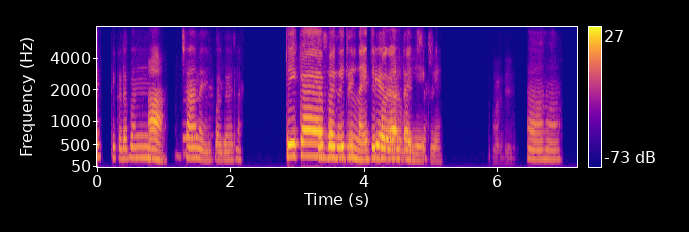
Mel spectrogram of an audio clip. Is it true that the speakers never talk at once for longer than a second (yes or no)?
no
